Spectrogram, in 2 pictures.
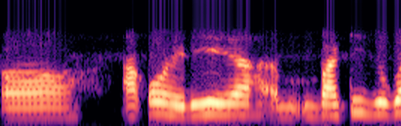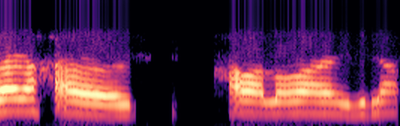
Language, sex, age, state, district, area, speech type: Assamese, female, 30-45, Assam, Darrang, rural, conversation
